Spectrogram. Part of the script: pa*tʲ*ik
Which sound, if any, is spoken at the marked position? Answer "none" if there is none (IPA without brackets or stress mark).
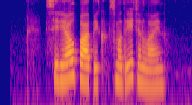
pʲ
